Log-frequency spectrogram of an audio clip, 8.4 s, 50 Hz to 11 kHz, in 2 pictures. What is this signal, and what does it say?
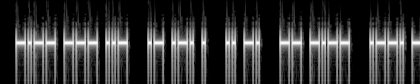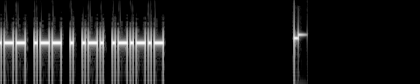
Morse code, heard as a keyed tone, about 40 wpm, 700 Hz. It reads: YOU ARE IN MY POWER.
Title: Sentences from Top 500 Words 40wpm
